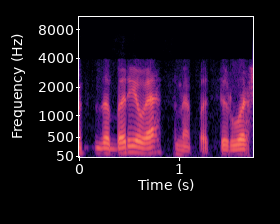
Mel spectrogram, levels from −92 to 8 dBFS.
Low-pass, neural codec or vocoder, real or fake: 7.2 kHz; none; real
